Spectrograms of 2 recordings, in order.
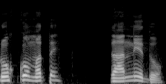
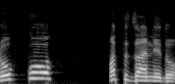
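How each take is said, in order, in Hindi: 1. 'mat' के बाद तुरंत विराम है। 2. 'roko' के बाद तुरंत विराम है। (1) "अगला है रोको मत" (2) "यहां पर भाव चेंज हो गया ना"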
